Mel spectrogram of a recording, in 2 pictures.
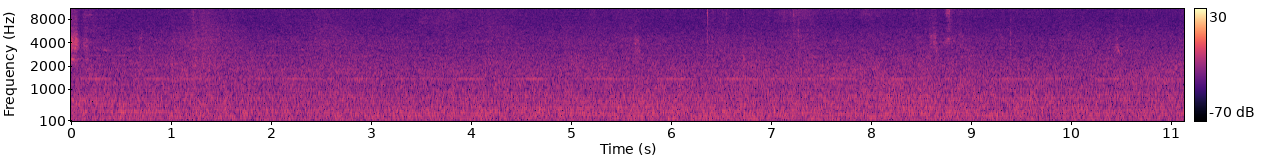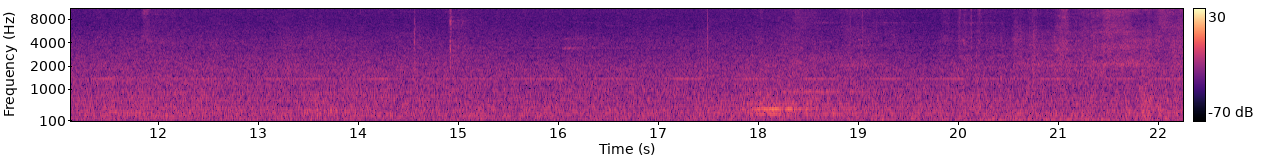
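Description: An elderly man speaks calmly in a large echoing hall.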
